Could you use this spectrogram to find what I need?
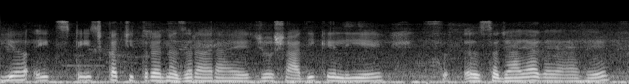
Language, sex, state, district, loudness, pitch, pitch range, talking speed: Hindi, female, Gujarat, Valsad, -15 LUFS, 150 Hz, 110-160 Hz, 160 wpm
